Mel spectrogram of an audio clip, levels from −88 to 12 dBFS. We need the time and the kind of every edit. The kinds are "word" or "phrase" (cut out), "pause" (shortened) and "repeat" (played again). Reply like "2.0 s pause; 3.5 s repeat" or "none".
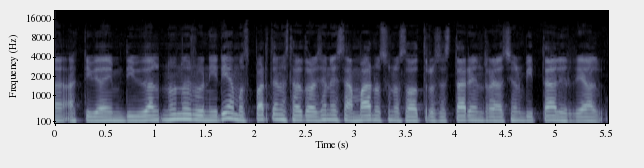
1.0 s word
